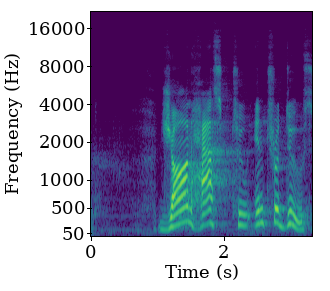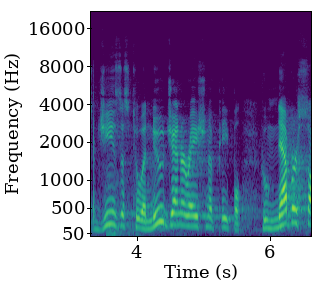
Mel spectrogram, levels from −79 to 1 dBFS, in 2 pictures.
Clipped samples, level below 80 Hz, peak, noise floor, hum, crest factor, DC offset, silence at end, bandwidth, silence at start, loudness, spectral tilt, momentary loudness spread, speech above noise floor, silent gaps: under 0.1%; -56 dBFS; 0 dBFS; -53 dBFS; none; 20 dB; under 0.1%; 0 s; 15 kHz; 1 s; -19 LUFS; -5.5 dB/octave; 14 LU; 34 dB; none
